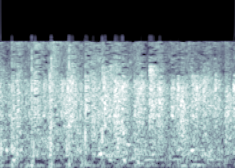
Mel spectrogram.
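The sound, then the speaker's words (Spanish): Audience applause, a dense and loud wash of many hands clapping that stays fairly even from start to finish with slight swells. “yo haría un aplauso mucho más grande por si acaso se le ocurre pintar al público”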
